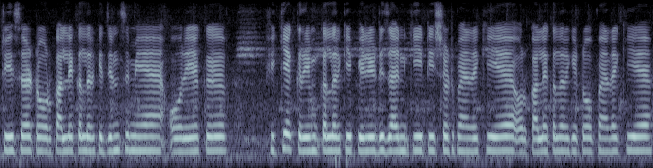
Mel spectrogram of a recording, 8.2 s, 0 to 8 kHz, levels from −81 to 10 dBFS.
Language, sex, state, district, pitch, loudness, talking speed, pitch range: Hindi, female, Rajasthan, Bikaner, 210 Hz, -15 LUFS, 215 wpm, 205-215 Hz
